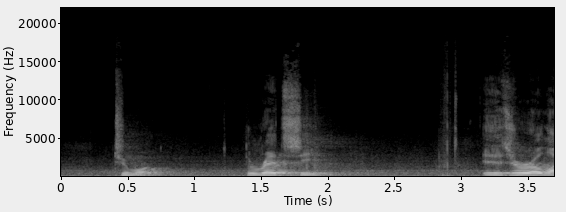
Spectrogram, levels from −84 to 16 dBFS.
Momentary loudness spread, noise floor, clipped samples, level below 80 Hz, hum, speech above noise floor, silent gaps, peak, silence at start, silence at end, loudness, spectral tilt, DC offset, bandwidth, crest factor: 25 LU; -40 dBFS; under 0.1%; -44 dBFS; none; 23 dB; none; -4 dBFS; 0.15 s; 0 s; -19 LUFS; -6 dB/octave; under 0.1%; 12.5 kHz; 16 dB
